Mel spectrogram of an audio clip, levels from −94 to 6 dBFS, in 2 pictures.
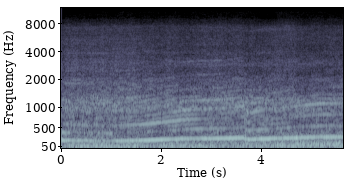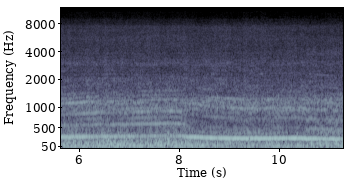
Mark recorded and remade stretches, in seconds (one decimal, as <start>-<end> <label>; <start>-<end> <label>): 0.0-4.0 recorded; 4.0-4.7 remade; 4.7-5.8 recorded; 5.8-9.4 remade; 9.4-11.3 recorded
